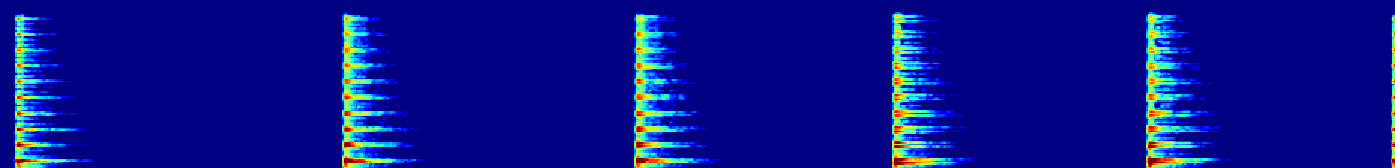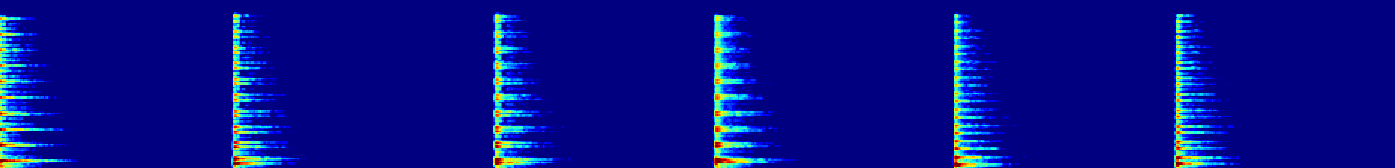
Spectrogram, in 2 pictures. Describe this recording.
Buttons Sci-Fi (Multi One Shot)
Some nice scifi buttons for you!
press, film, soundesign, console, machine, future, digital, beep, button, sfx, bleep, scifi, small, modern, sounddesign, switch, hi-tech, game, effect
